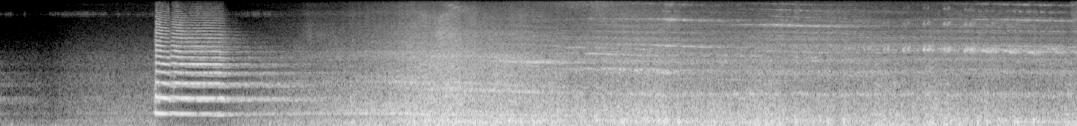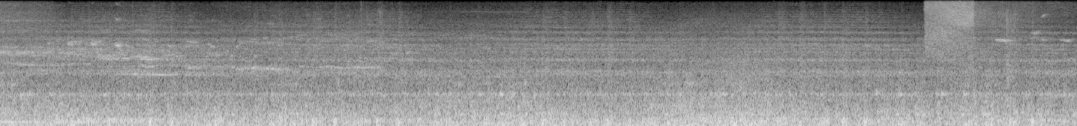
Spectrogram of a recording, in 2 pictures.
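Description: ÖBB EuroCity train: the electric locomotive sounds a short horn blast about two seconds in, then the train runs past, its wheels and coaches making a steady loud rumble with whining tones over it. There is a brief high wheel squeal near the end.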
